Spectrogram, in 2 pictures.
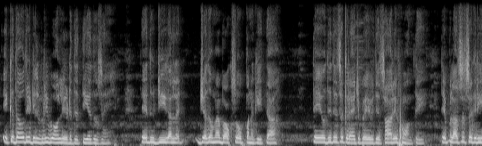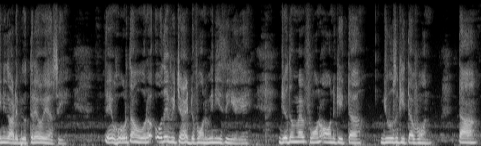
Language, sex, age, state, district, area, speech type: Punjabi, male, 18-30, Punjab, Mohali, rural, spontaneous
